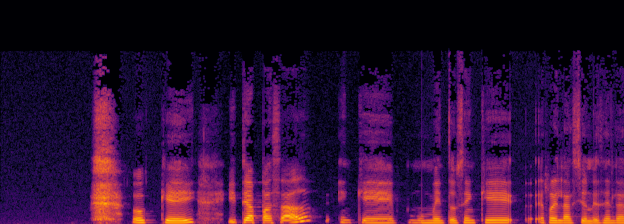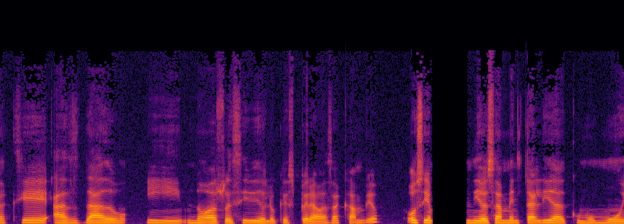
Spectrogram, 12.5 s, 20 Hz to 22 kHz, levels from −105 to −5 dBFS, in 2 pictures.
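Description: Speech, with two separate faults. From 2.09 to 4.21 s there is channel delay causing comb filtering: one channel lags the other by around 10 ms, and summing them to mono cancels energy at evenly spaced frequencies starting near 40 Hz, so the sound turns hollow and phasey. From 10.54 to 10.91 s an AAC frame loss with muting produces a soft-edged 0.36 s silence. The decoder zeroed the missing spectra and the overlapping windows faded the sound out and back in, a gap that points to a run of roughly seventeen lost frames.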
